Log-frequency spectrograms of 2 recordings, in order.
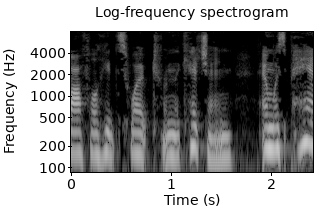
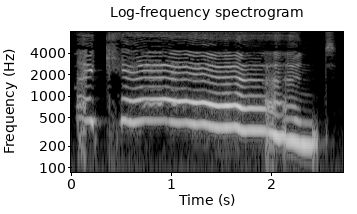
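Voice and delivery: high wailing cry; crying child; 8 dB louder than usual. A narrator's reading. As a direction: wail it like a despairing kid.

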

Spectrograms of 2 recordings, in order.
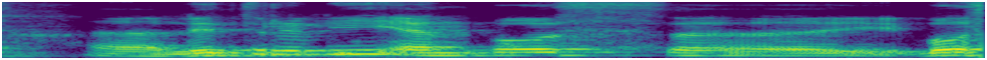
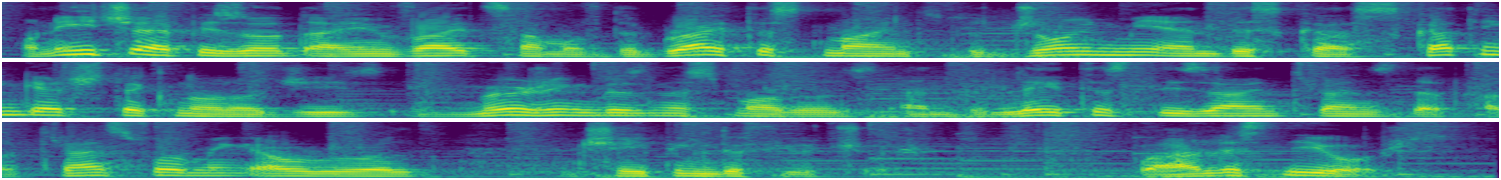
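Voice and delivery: upbeat, punchy announcer read; lively scripted intro with emphatic key words; podcast intro; 6 semitones lower, 4 dB louder, faster than usual. Acted. Host welcomes listeners to the tech podcast, upbeat announcer read.

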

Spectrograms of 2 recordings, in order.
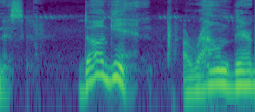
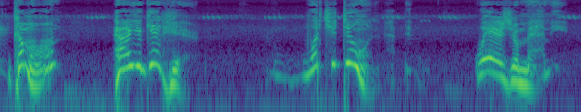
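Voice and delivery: much higher, urging questions; coaxing sergeant; 10 semitones higher than usual. A narrator's reading. Sergeant pressing the lost boy for answers, coaxing.

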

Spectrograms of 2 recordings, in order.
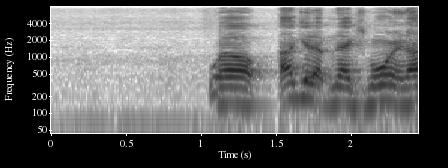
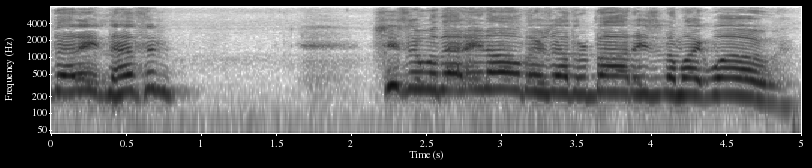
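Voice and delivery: high, loud voice straight after crying; real distress; 10 semitones higher, 5 dB louder than usual. Real, not acted. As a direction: push the story out in anguish. Distraught recounting the confession.

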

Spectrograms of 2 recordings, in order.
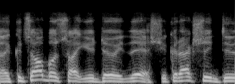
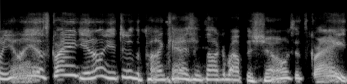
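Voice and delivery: very high-pitched talk show host; Jay Leno; 10 semitones higher than usual. Acted. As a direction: chatter repetitively in a high host voice. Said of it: "I could do Jay Leno too".

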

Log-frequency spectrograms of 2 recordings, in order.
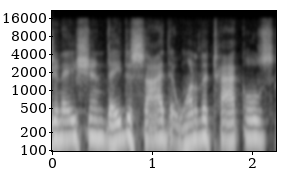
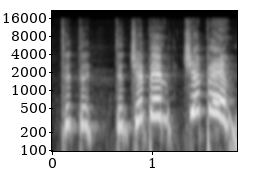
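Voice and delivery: chip him hit much higher and louder; emphatic insistence; 13 semitones higher, 8 dB louder than usual. Real, not acted. Host insisting tackles get help on Quinn, building emphasis. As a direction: drive the point home, building. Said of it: "host builds to an emphatic call".

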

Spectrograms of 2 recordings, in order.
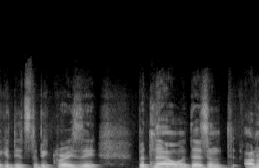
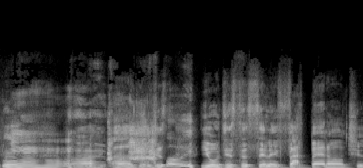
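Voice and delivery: laughing cartoon voice; 2 semitones higher, slower than usual.

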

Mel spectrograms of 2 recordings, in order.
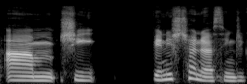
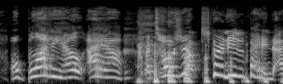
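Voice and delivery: high, worked-up scolding; mock-exasperated outburst, pitched up; exasperated mother; 8 semitones higher than usual. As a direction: imitate a mum losing it at her child.

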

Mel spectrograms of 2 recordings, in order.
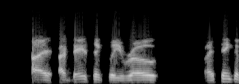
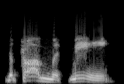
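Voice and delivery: usual speaking voice

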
